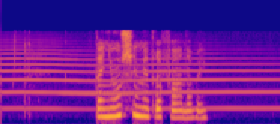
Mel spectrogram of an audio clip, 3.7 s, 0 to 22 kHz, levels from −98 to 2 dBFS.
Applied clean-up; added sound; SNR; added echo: none; Trumpet; 14 dB; none.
